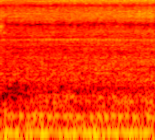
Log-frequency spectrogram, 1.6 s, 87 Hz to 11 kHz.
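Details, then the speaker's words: 1995 SN95 Mustang Cobra, first run in years after adding a battery and fresh fuel: smooth, quiet low hum with a steady beat, nothing tapping or stumbling; idles cleanly, normal idle. "That's a running engine. This thing hasn't ran in years. And look at it. Idling nice."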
